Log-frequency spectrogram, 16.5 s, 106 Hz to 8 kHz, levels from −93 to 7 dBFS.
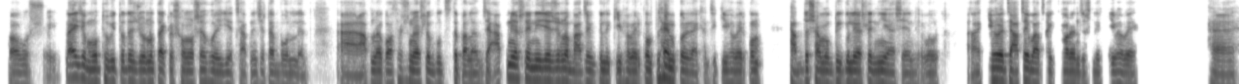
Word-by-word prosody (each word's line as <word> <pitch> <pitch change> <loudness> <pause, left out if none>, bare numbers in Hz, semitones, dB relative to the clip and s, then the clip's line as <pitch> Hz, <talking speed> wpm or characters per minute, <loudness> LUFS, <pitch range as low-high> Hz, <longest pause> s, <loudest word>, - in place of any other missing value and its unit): অবশ্যই। 95 -1 -6 0.2
না, - - -3
এই 150 - +1
যে - - +3
মধ্যবিত্তদের 115 0 -1
জন্য 110 0 +2
তো - - +2
একটা 110 - -6
সমস্যা 105 +1 -1
হয়ে 100 -2 -1
গিয়েছে। 100 -2 -5
আপনি 95 - -10
যেটা 100 0 -3
বললেন। 90 -4 -6 0.5
আর 85 -1 0
আপনার 105 -1 0
কথা 100 +3 -2
শুনে 110 -3 +3
আসলে 110 +2 -1
বুঝতে 105 - -2
পারলাম, 95 -1 0
যে - - +2
আপনি 150 - -2
আসলে 135 0 +2
নিজের 120 -1 +5
জন্য 120 0 +3
বাজেটগুলি 105 +1 0
কিভাবে 110 -1 0
এরকম 110 +3 +1
প্লান 130 0 +7
করে 110 -2 +3
রাখেন 95 +2 -9
যে - - -9
কিভাবে 105 0 -2
এরকম 110 +1 -2 0.4
খাদ্য 100 +2 0
সামগ্রীগুলি 110 0 +1
আসলে 110 +3 +1
নিয়ে 110 -2 +2
আসেন 95 -1 -5
এবং 95 - -5 0.5
আ - - -17 0.2
কিভাবে 125 0 +6
যাচাই-বাঁচাই 105 0 +3
করেন, 105 -1 +3
যে 95 - -5 0.3
কিভাবে 100 -1 -2 1.1
হ্যাঁ, 90 -1 -3
105 Hz, 175 wpm, -23 LUFS, 95-115 Hz, 1.1 s, প্লান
